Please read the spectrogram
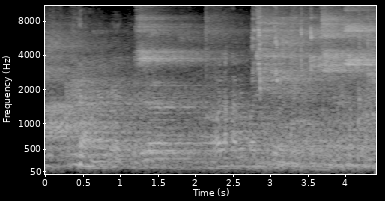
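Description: Badminton rackets striking a shuttlecock a few times, sharp clicks in the second half as a rally gets going, over the chatter of spectators' voices.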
